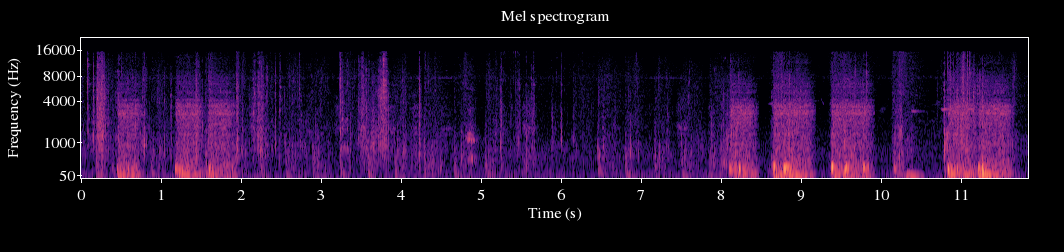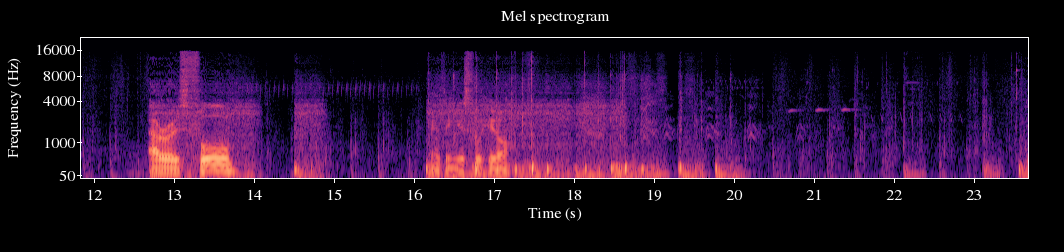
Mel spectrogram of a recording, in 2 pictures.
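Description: Footsteps crunch through dry grass and dirt.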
